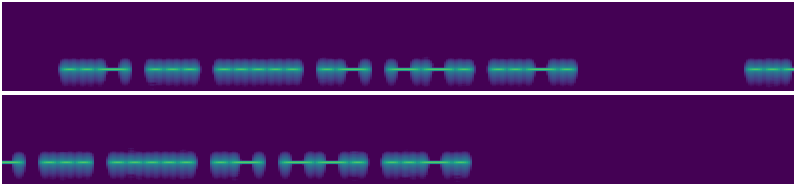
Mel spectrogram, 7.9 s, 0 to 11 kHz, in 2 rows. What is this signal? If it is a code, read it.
Morse code, heard as a keyed tone, about 28 wpm, 700 Hz. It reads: US5AGF US5AGF
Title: DXCC-100 Call Signs - 6 Characters - Repeated 2x - 28wpm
